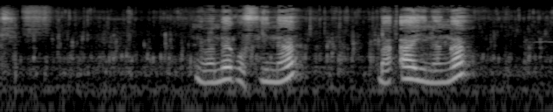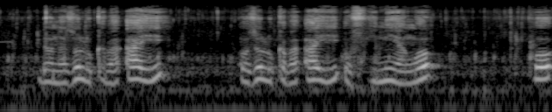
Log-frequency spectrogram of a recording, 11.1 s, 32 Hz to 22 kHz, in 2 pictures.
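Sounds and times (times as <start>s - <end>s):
soup bubbling in a pot: 0.0s - 11.0s.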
